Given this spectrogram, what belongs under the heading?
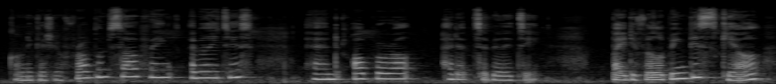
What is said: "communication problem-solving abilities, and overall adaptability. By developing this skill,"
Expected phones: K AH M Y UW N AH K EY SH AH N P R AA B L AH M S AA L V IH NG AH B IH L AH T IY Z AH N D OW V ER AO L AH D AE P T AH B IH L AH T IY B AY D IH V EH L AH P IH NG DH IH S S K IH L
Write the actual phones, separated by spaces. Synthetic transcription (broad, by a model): K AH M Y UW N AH K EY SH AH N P R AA B L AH M S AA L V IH NG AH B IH L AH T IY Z AH N D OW P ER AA L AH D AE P T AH B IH L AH T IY B AY D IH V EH L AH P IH NG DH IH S S K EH L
